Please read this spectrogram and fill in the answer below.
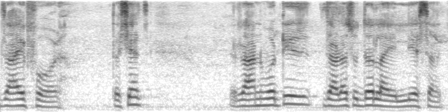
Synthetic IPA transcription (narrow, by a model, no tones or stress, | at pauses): d͡zajfəɭ | t̪əɕɛ̃t͡s | ɾanʋəʈiːd͡zaɽasud̪ʱːalajlːiːəsat̪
